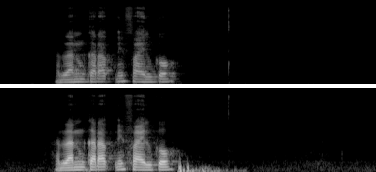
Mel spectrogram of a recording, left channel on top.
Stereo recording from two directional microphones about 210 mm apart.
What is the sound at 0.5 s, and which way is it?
Speech, 35° right (ahead or behind).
